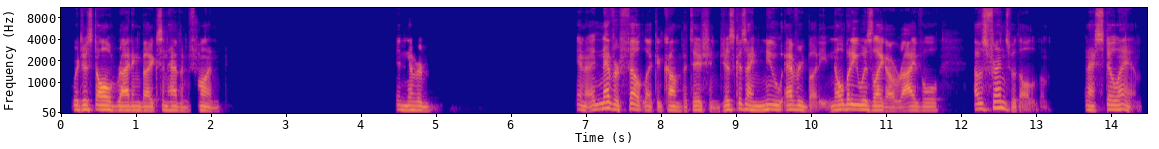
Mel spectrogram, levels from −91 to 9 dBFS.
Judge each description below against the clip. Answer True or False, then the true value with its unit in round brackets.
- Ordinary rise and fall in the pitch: True (3.2 semitones)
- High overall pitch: False (125 Hz)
